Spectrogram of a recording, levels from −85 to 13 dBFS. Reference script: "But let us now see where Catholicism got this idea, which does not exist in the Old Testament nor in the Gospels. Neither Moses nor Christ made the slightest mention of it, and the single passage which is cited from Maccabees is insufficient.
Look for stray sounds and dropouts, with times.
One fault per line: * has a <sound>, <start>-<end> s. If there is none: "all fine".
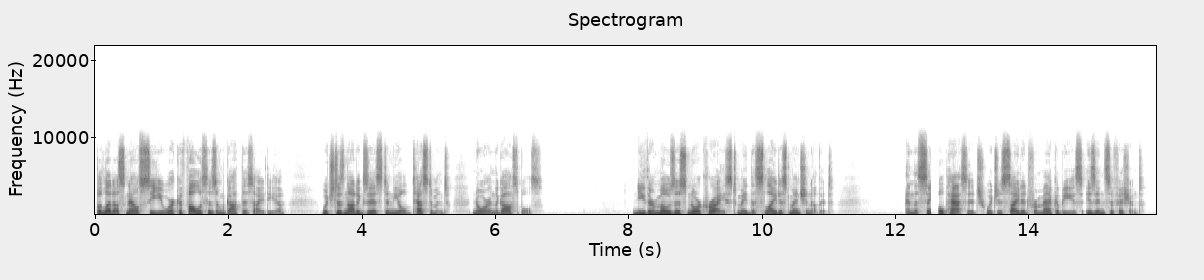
* has a dropout, 12.5-12.7 s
